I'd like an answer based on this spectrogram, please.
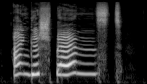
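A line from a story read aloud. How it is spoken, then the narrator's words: Shrieking. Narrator (German): kreischt das eine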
